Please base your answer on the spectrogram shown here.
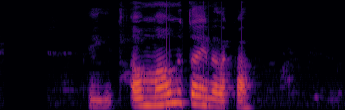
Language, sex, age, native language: Icelandic, female, 50-59, Icelandic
